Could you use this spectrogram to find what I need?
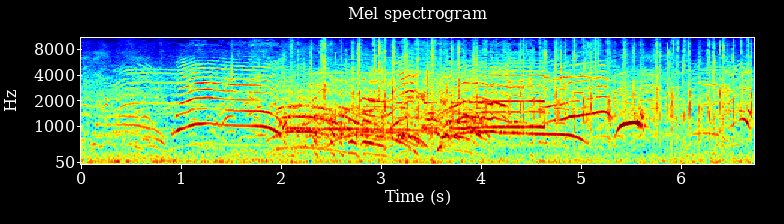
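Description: Children shout and cheer loudly nearby.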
